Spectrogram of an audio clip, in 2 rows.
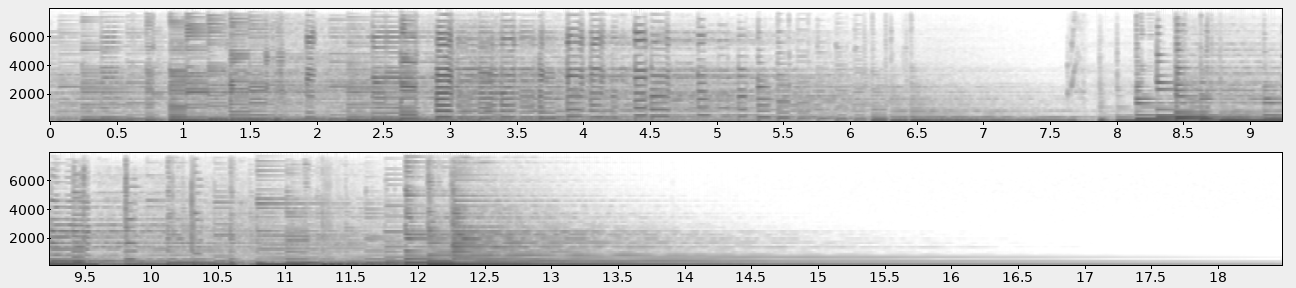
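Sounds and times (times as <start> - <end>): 
guitar dance music in D major: 0.0 - 18.3.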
